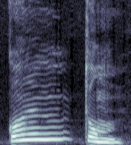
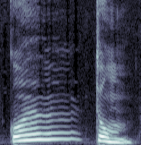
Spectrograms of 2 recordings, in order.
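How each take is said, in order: No difference in how they are said.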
